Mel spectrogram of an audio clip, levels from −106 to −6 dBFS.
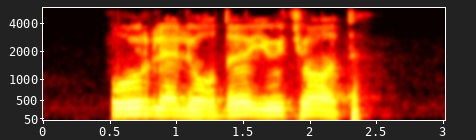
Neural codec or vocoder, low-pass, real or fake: none; 5.4 kHz; real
